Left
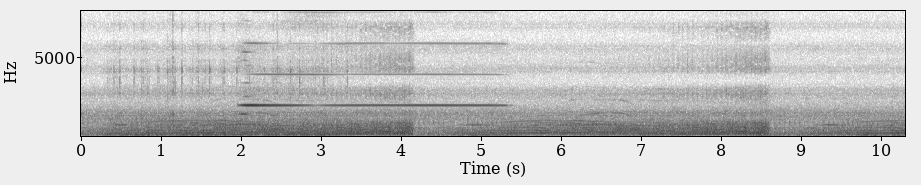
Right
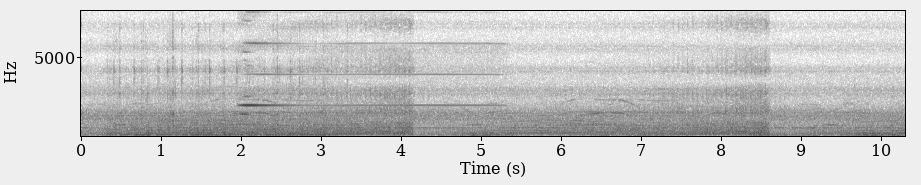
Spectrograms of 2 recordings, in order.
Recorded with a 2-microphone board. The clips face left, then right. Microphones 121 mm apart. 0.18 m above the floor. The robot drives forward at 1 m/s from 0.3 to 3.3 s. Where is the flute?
45° right (ahead or behind); by 5.5 s 25° right (ahead or behind).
